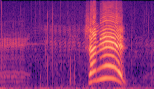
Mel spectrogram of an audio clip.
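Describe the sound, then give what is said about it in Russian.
A single loud, wavering sheep bleat rings out, about half a second long, after a stretch of quiet outdoor ambience with faint voices in the background, as a herd of sheep is slowly driven in the mountains at sunset. “Мы медленно сгоняем стадо. Ритм работы невольно захватывает. Вот овца отбилась, пошла куда-то вправо.”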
